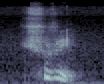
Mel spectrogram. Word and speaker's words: trip: 근데 TR 사운드니까 R을 정확하게 해주려면 trip, R 발음해서 trip.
